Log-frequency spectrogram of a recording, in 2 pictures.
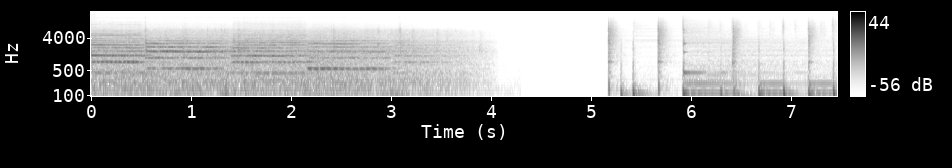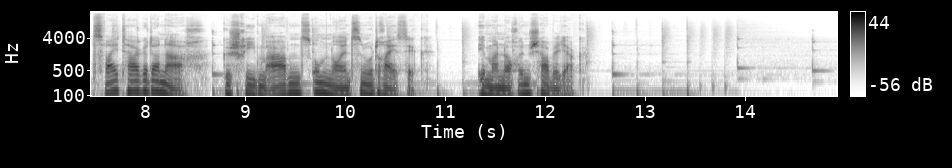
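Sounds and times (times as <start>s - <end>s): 
fire engine sirens in Schabeljak: 0.0s - 4.0s
speech: 7.6s - 12.5s.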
